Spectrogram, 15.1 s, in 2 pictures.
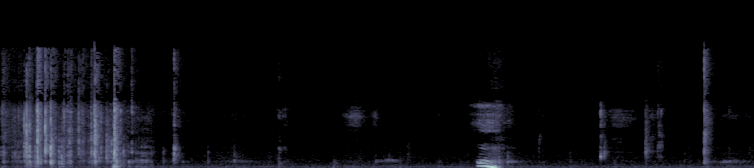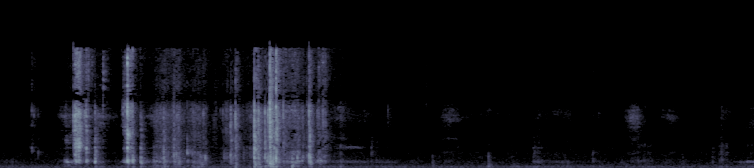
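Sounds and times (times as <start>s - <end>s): crisp packet crackling: 0.0s - 1.8s, 8.2s - 10.9s
crunchy chips being chewed: 0.0s - 1.8s, 8.1s - 10.9s.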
